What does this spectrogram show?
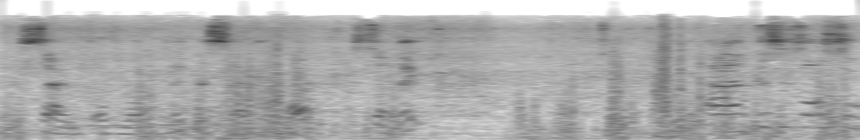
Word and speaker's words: Southwark: So this area is called Southbank, or you might have seen it and thought it was pronounced Southwark.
